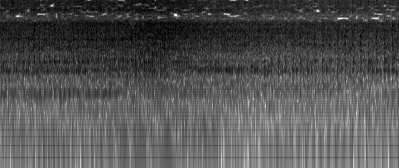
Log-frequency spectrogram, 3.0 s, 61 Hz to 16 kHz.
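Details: Hyundai i20 with black smoke, low pickup and a "tak tak" engine noise. Steady diesel idle carries a sharp ticking knock about three per second over the clatter. An injector problem is suspected, not confirmed.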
